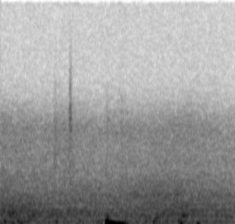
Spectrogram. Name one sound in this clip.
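A glass is set down on a wooden table with a dull knock.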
